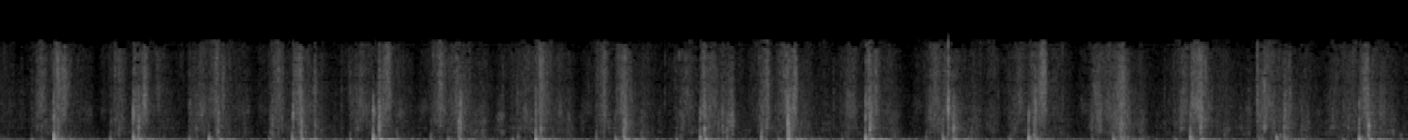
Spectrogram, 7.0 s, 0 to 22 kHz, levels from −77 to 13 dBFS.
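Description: Listening through this recording of sounds, nothing stood out as a technical problem.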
